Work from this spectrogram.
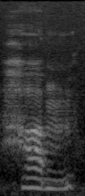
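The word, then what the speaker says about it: ham: And we're going to chant the Bija mantra hum. So it's spelt H-A-M.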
